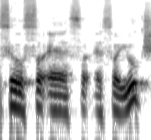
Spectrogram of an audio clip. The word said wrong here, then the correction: soju: chama? Soju. – É, não sei como Soju. pronuncia, né? Escreve S-O-J-U.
